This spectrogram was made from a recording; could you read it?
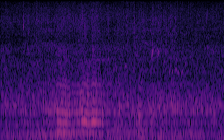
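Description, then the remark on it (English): A dense, steady drone of many honeybees buzzing around an open hive as a beekeeper searches it for the queen, their overlapping hum swelling slightly midway and continuing without pause; no one speaks. “or I could just leave her in here and move this hive a little bit and let these bees go into that other one that I just put the mating nuke.”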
